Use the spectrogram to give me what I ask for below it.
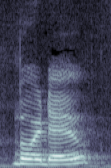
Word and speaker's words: Bordeaux: Bordeaux. Bordeaux. Bordeaux. The X is silent, it's French.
